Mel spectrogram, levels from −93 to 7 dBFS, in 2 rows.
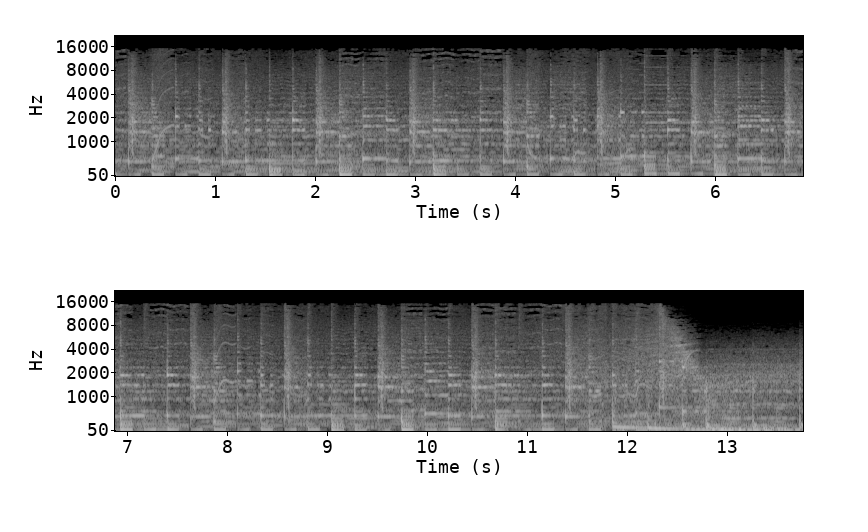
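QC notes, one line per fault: No faults were found. Nothing in the audio needs a QC line.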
